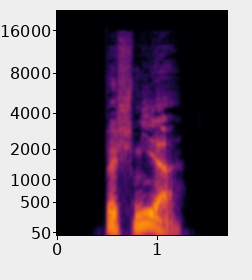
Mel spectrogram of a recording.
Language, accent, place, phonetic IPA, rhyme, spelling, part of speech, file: German, Germany, Berlin, [bəˈʃmiːɐ̯], -iːɐ̯, beschmier, verb, De-beschmier.ogg
- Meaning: 1. singular imperative of beschmieren 2. first-person singular present of beschmieren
